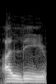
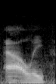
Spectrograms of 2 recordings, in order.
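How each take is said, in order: First: The word is pronounced the German way. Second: The word is pronounced the English way. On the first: It names a tree-lined street. "German for tree-lined street" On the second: It names a narrow back lane. "same word basically as alley"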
